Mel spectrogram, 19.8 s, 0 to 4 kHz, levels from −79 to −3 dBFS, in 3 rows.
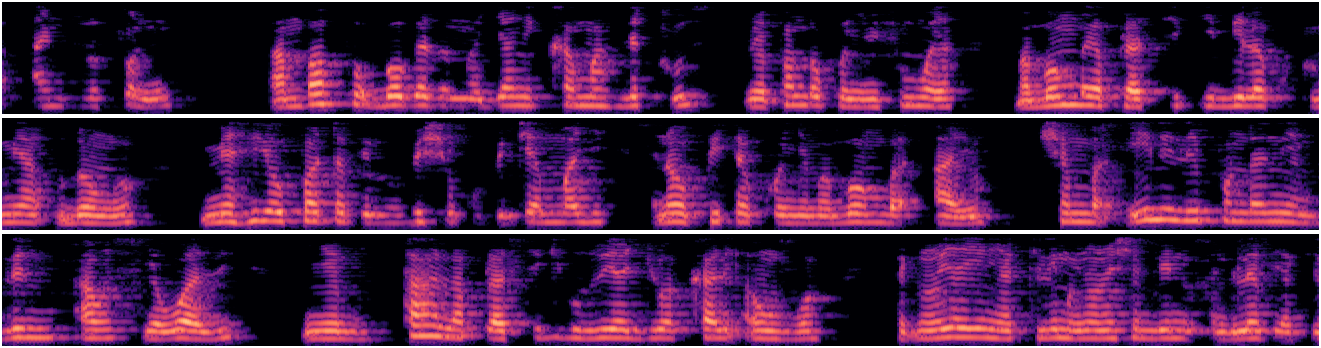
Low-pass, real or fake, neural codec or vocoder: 3.6 kHz; real; none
